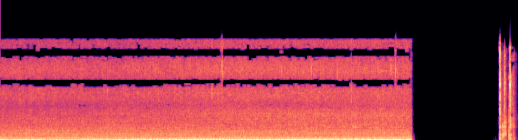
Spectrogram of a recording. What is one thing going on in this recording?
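A car engine idles nearby with a low, steady hum.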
